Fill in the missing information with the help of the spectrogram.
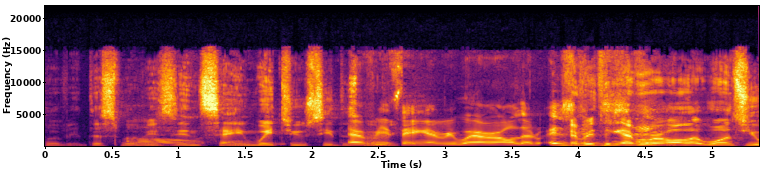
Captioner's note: none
